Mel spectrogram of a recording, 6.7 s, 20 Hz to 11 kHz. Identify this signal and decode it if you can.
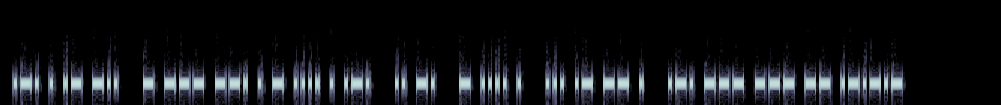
Morse code, heard as a keyed tone, about 50 wpm, 700 Hz. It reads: READ TOGETHER IN THE SAME ROOM.
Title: Sentences from Top 1000 Words - Review Part 3 - 50wpm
